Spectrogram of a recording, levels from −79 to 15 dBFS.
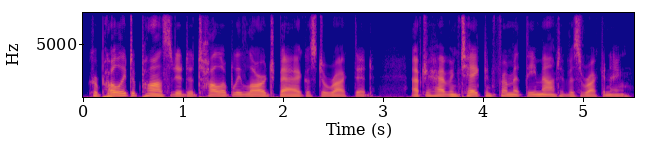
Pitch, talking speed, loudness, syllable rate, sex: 130 Hz, 195 wpm, -21 LUFS, 6.9 syllables/s, female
